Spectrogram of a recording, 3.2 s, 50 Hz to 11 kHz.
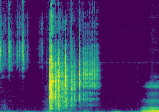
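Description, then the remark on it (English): A few light clicks, then a burst of two purple dice, rolled for an average check in a tabletop game, clattering and tumbling across a hard surface for about a second before settling; a voice starts speaking right after. “It'll be an average check, so only 2 purple dice.”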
